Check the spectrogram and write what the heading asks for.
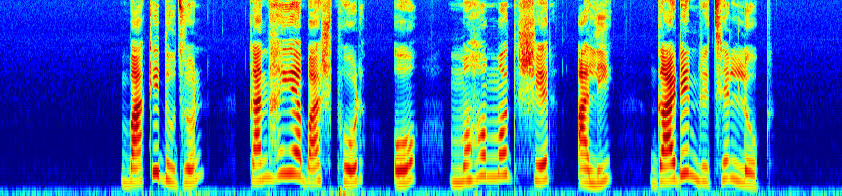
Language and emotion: Bengali, neutral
